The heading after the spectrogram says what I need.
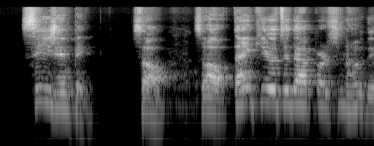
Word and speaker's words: Xi Jinping: the name of the Chinese president I was pronouncing it wrong I used to say president XI now it's wrong I was told through the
